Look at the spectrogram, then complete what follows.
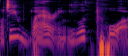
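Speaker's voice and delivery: low, mock slurred speech. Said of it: "this is just me making an accent".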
